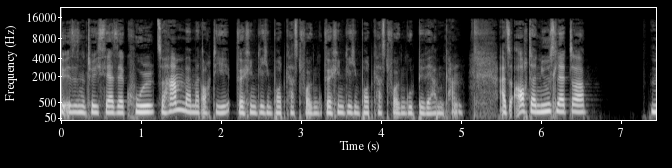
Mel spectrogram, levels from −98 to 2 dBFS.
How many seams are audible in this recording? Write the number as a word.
three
